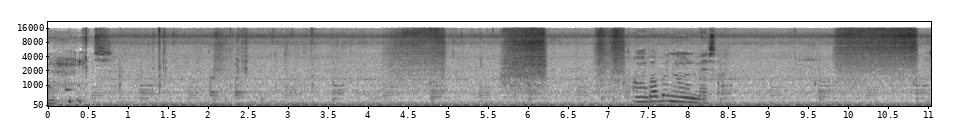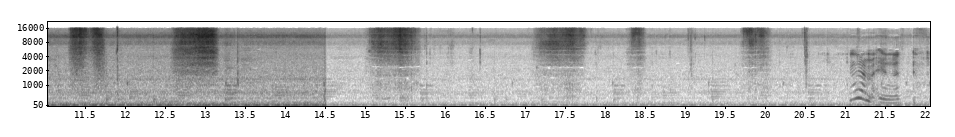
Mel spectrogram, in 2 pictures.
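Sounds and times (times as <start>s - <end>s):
steady low hum: 0.0s - 22.0s
noodles being slurped: 15.0s - 15.8s.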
